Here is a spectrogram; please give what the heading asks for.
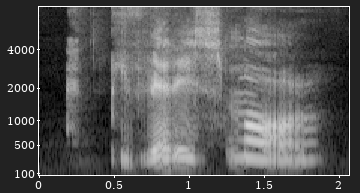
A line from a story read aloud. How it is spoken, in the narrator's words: squeaked Mouse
